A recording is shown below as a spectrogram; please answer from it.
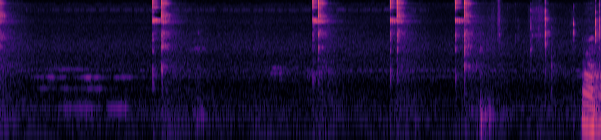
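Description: Computer mouse clicking: a handful of short, sharp, irregularly spaced clicks against faint room tone.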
